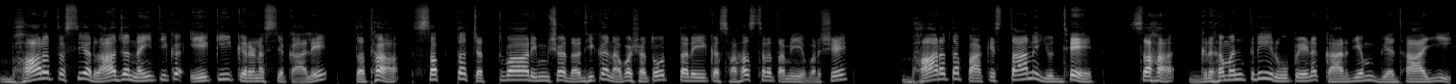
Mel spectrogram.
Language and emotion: Sanskrit, neutral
